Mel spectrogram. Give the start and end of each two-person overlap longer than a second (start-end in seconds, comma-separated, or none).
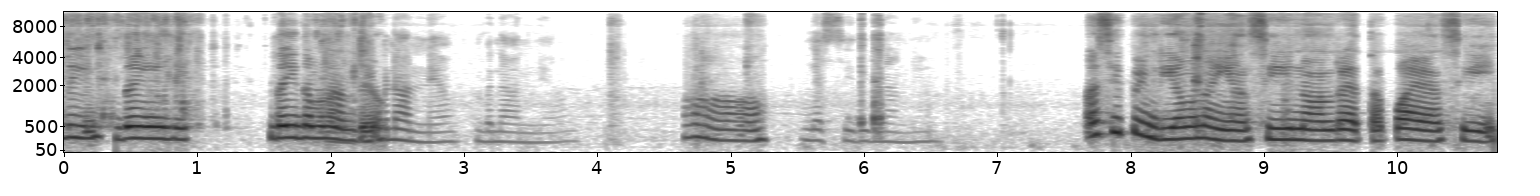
none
